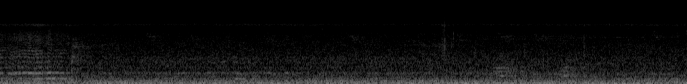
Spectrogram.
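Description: Honeybees buzz steadily around an open hive as newly emerging young bees come out, a dense continuous drone close by with soft voices murmuring in the background.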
